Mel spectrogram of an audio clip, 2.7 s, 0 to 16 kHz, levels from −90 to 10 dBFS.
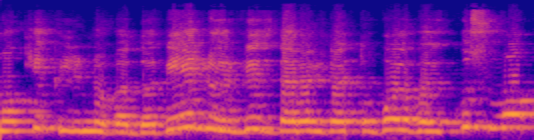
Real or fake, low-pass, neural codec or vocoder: real; 14.4 kHz; none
